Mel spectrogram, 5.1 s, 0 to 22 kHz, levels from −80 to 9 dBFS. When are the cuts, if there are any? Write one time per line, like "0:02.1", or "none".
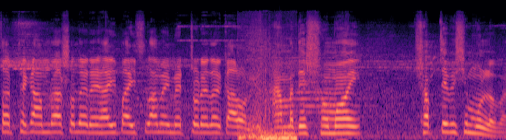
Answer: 0:02.6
